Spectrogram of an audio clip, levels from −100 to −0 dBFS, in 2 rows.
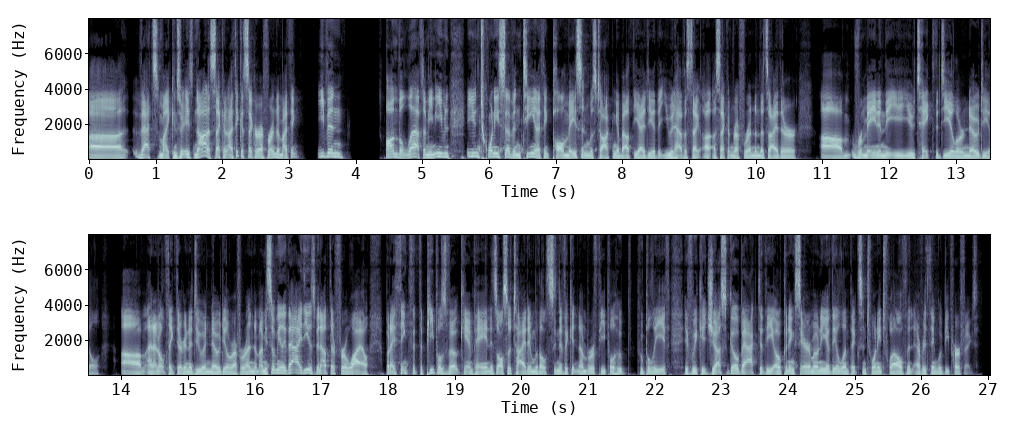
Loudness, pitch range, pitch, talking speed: -23 LUFS, 115-140 Hz, 125 Hz, 275 wpm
